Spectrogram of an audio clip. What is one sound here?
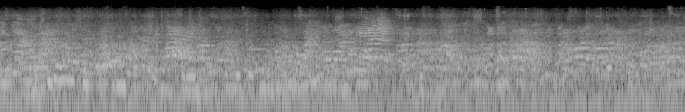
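Several adults talk nearby outdoors, their voices overlapping.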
